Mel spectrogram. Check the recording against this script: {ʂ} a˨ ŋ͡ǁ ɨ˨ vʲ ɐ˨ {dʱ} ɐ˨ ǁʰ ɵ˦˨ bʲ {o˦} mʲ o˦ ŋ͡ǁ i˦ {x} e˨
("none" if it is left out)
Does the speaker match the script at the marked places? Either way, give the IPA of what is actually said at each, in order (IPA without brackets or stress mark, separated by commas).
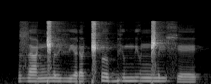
z, ɾ, o˦, x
